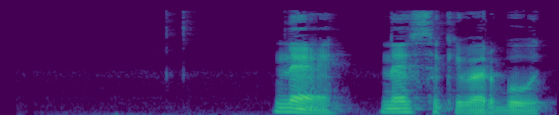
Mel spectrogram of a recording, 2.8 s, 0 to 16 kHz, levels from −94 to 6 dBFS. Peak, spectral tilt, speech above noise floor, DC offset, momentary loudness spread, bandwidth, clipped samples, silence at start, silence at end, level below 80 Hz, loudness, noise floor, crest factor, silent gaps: -10 dBFS; -4.5 dB/octave; 43 dB; under 0.1%; 6 LU; 11.5 kHz; under 0.1%; 1.35 s; 0.1 s; -50 dBFS; -30 LUFS; -72 dBFS; 22 dB; none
